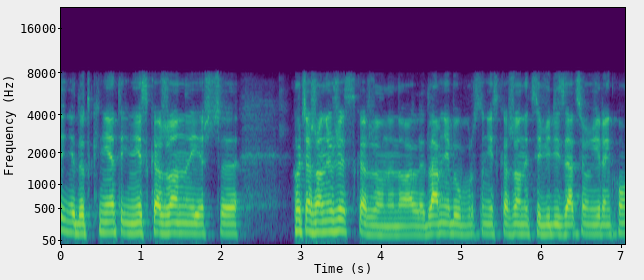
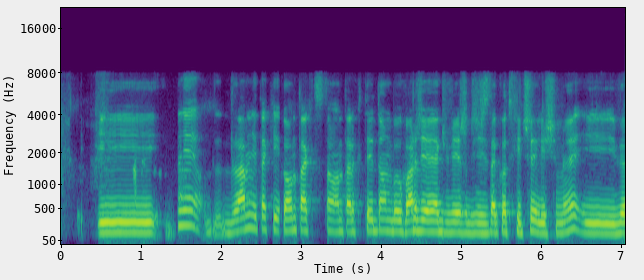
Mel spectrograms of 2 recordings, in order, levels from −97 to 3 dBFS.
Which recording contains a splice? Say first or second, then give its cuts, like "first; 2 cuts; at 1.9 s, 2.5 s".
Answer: second; 4 cuts; at 1.5 s, 2.7 s, 4.3 s, 4.8 s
